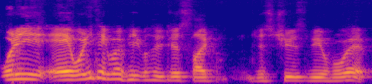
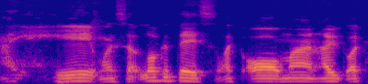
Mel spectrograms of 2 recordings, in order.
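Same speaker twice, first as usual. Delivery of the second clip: much softer, slow, low self-loathing mumble; miserable mutter; 4 semitones lower, 7 dB quieter, slower than usual. Retold or imitated. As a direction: sigh it at the mirror, defeated. Mocking self-hating mirror talk.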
